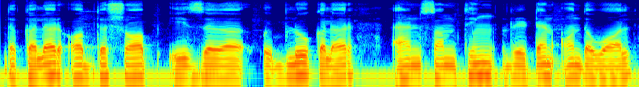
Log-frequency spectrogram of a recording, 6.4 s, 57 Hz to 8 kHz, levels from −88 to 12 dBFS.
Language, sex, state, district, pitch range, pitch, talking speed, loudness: English, male, Jharkhand, Garhwa, 95-100 Hz, 100 Hz, 140 wpm, -14 LUFS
